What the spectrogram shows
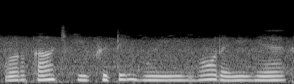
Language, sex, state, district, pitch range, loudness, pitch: Hindi, female, Uttar Pradesh, Saharanpur, 190-210 Hz, -15 LUFS, 195 Hz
